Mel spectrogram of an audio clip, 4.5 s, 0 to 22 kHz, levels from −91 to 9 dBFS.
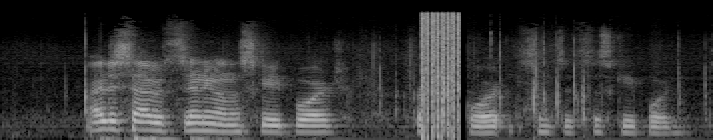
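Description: From 2.62 to 2.91 s the sound gives way to very loud, chattering static: a compressed stream played as audio, consistent with AC-3 at 640 kbps sent undecoded. Unlike random digital noise, it pulses regularly: 13.3 ms noise bursts, then silence, 31.25 times per second.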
